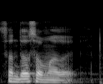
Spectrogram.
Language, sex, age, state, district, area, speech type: Tamil, male, 18-30, Tamil Nadu, Nagapattinam, rural, read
